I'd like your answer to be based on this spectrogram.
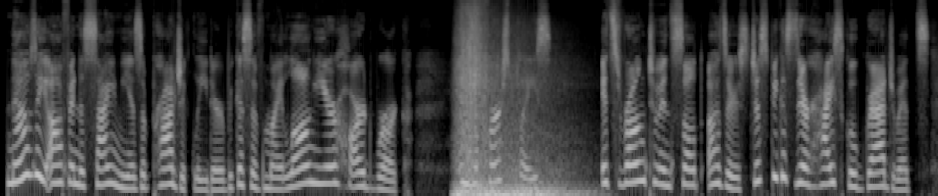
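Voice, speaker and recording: Woman playing high-voiced, firm young office senior. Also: no echo. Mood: angry. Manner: assertive, plain-spoken. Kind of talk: scripted manga story dub.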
